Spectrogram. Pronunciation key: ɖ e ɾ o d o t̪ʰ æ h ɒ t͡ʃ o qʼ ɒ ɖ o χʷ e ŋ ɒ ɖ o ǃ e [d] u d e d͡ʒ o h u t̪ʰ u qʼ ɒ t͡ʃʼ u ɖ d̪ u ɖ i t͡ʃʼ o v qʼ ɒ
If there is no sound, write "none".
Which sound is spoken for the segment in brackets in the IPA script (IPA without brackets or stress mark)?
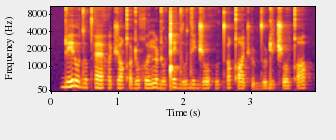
d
